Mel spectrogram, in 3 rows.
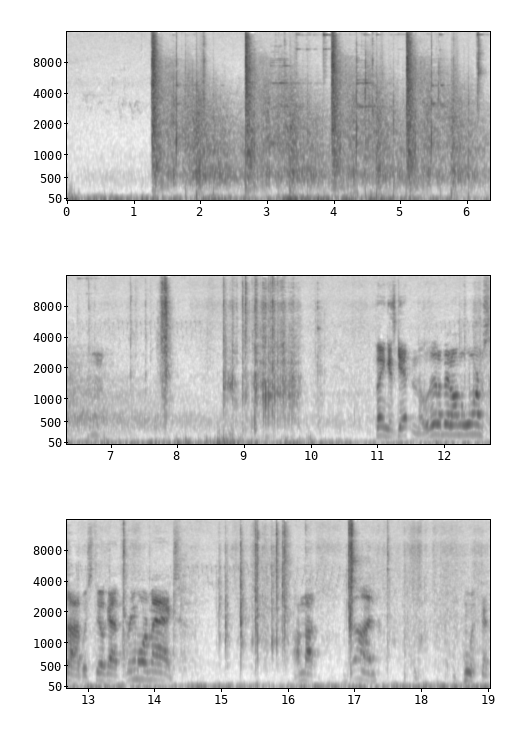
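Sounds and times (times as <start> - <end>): rifle shots echoing: 1.2 - 8.2.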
